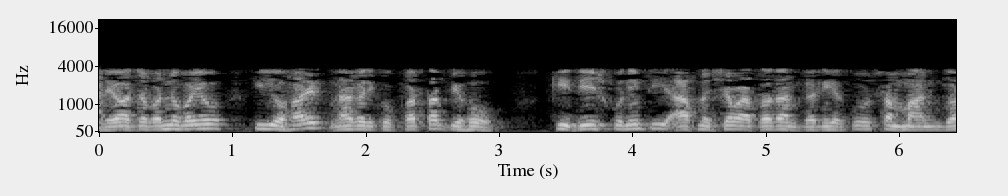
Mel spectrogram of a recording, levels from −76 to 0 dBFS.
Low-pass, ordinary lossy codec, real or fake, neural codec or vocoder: 3.6 kHz; MP3, 32 kbps; real; none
